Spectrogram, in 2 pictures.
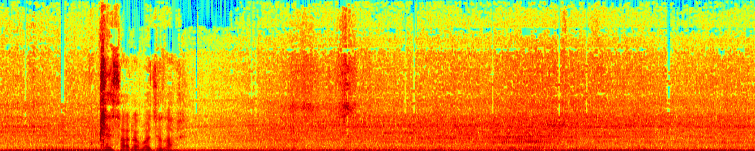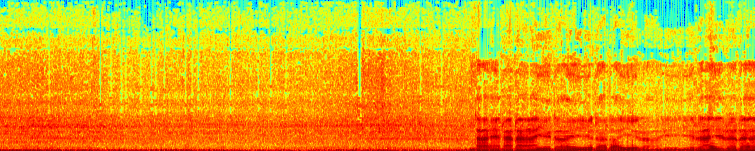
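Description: A motorcycle engine revs up and down sharply.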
